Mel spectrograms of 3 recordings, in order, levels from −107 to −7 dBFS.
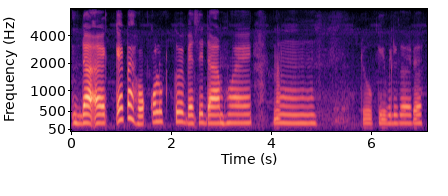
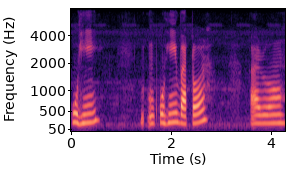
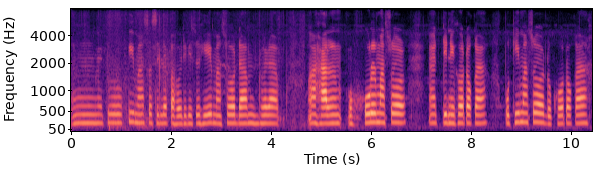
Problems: none marked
